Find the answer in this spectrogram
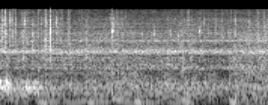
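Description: Sweet potato cubes sizzling as they fry in hot oil in a Firebox anodized skillet, a steady hiss, over background music.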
